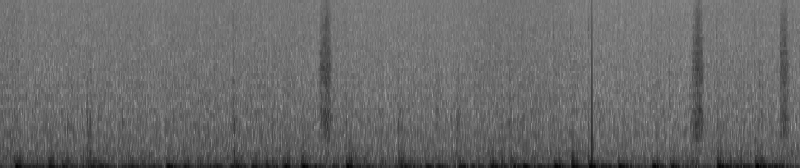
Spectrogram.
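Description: A pen writing on a small paper card resting on a desk, close-up. It makes an irregular run of soft low thumps as the pen strokes press through the paper, with a few brief scratches of the pen tip, one about four seconds in and two near the end.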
